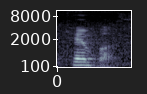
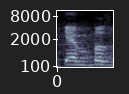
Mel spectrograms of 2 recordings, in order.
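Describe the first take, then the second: First: ক্যাম্পাস with a puff on K, "khampas"; aspirated K. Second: ক্যাম্পাস with a plain, unaspirated K. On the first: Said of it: "কি বলতে হবে?". (ক্যাম্পাস, খ দিয়ে খ্যাম্পাস) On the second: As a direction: say ক্যাম্পাস with no puff on K. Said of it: "ক্যাম্পাস বলা যাবে না". (ক্যাম্পাস, সাধারণ ক দিয়ে) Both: Shown as a demonstration.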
